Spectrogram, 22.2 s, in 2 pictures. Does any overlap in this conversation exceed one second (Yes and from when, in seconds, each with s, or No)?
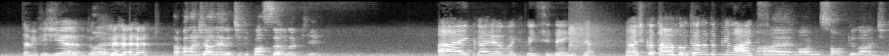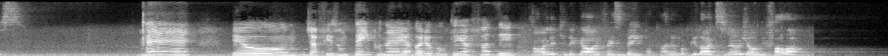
No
